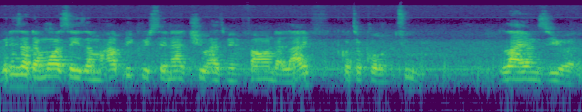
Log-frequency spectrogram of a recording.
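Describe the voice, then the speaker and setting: A man's voice: mid-range voice, fairly even intonation, moderate pace, low-quality recording. A man hosts a casual football watch-along and reads out viewer messages. He talks in a mid-range voice, often repeating himself. Faint background hiss sits under the voice. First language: not a native Ghanaian; speaks with a foreign accent. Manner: chatty, repeats phrases, reads viewer comments aloud. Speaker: live stream host.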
